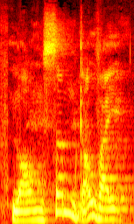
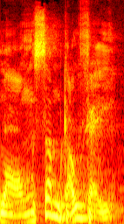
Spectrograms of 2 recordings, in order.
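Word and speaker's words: 狼心狗肺: 》裏邊，黎文又讀錯字啦，真係狼心狗肺。狼心狗肺，佢讀成狼心狗肥，哇！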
